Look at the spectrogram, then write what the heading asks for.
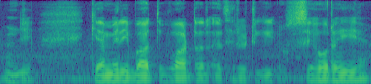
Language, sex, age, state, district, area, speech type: Urdu, male, 30-45, Bihar, Gaya, urban, spontaneous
